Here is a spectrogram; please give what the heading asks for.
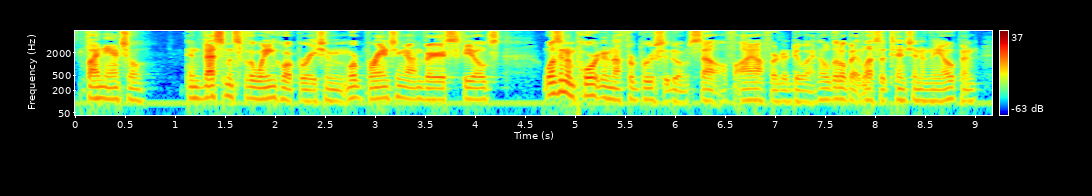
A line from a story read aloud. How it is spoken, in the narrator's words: he replied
